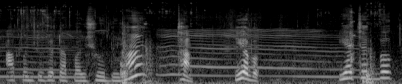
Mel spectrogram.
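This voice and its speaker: A woman's voice: mid-range voice, very animated, normal speed, close to an everyday voice. An actress playing a kind village mother who soothes a crying boy, speaking in a coaxing, motherly way. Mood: soothing.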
